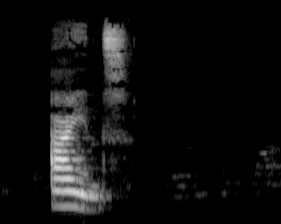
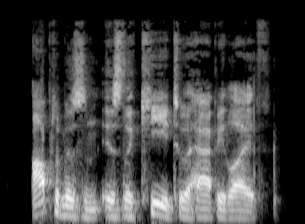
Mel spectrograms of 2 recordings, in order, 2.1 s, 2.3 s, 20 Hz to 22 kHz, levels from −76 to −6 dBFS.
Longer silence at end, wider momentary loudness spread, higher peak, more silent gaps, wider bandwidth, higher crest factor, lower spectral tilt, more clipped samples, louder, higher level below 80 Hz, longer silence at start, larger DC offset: first, 1.15 s vs 0.3 s; first, 16 LU vs 3 LU; second, -4 dBFS vs 0 dBFS; neither; about the same, 16.5 kHz vs 16 kHz; about the same, 20 dB vs 16 dB; second, 2 dB/octave vs -3.5 dB/octave; neither; second, -19 LUFS vs -15 LUFS; second, under -90 dBFS vs -54 dBFS; first, 0.4 s vs 0.25 s; neither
